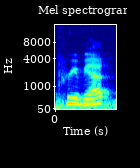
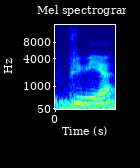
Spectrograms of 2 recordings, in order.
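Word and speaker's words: Privet (привет): I might not be saying this right, but privyet. – Privyet, right here. Privyet. – Privet.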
